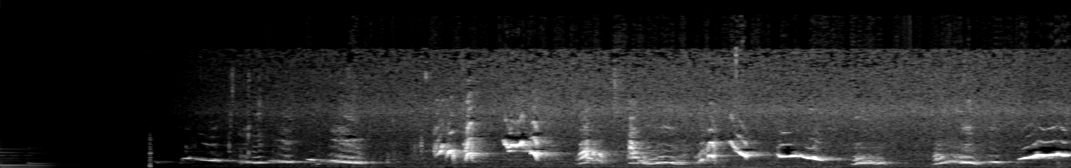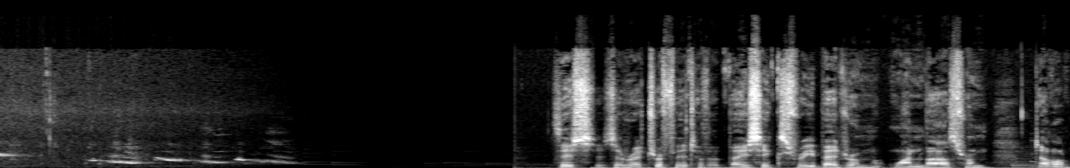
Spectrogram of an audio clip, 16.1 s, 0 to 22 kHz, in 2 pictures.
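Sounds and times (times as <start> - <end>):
faint steady hiss: 1.2 - 9.9
bird warbling song: 1.2 - 10.3.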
